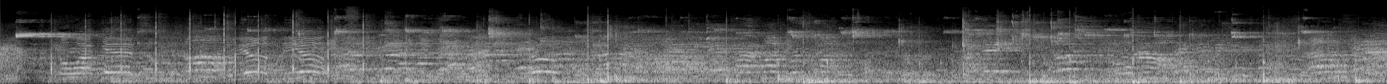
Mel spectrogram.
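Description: A basketball bounces on a hard wooden court.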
